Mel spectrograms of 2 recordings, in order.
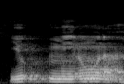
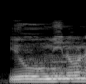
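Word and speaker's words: يؤمنون: യുഅ്മിനൂന ഹംസയുടെ ഉച്ചാരണമാണ് പ്രത്യേകം ശ്രദ്ധിക്കേണ്ടത്. യുമിനൂന എന്ന അവ്യക്തമായി പോകരുത്. യുഅ്മിനൂന ശിദ്ദത്തിന്റെ ഹർഫാണ് ഹംസ.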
